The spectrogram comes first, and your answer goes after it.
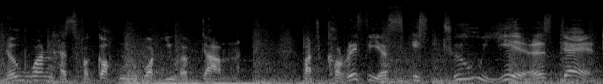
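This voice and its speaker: A man's voice: on the high side, sing-song, takes it slowly. An actor playing an indignant, accusatory male noble in a game cutscene, with a pointed, haughty manner. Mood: accusing, exasperated. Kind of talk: dramatic video game cutscene acting. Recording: music behind the voice.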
